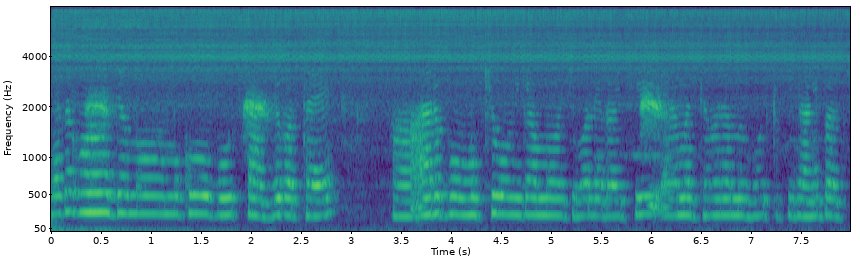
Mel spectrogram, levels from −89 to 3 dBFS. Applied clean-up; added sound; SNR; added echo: none; Camera; 7 dB; reverberation time 0.2 s.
